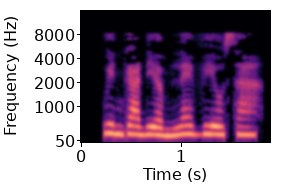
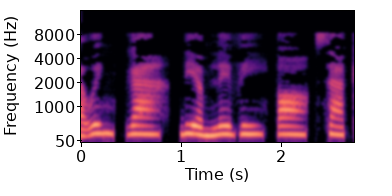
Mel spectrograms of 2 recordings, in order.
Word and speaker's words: Wingardium Leviosa: Hermione cau nhau, bạn sai rồi, phải đọc là Wingardium Leviosa kéo dài chữ ga, một cách nhẹ nhàng và duyên dáng.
